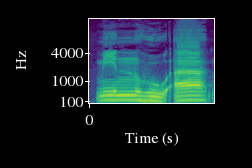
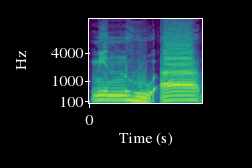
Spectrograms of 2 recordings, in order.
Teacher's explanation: Kemudian tidak didengungkan, jadi baca pendek saja. Min hua, jangan dibaca min dipanjangkan begitu, jangan, pendek saja. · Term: izhar halqi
